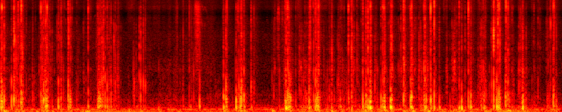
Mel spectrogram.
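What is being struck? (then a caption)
Bamboo paddle hairbrush with rubber cushion and pins. Fingertips and nails scratch fast and hard across the wooden-tipped pins of a small rectangular bamboo/wood paddle hairbrush with a black rubber cushion, lying on a beige blanket. The result is a dense, continuous run of quick, dry, crackling scratches and taps with a dull, low-heavy body and little high brightness.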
